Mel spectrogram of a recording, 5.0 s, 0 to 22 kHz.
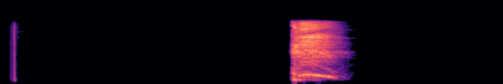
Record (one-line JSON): {"cough_length": "5.0 s", "cough_amplitude": 29180, "cough_signal_mean_std_ratio": 0.24, "survey_phase": "beta (2021-08-13 to 2022-03-07)", "age": "18-44", "gender": "Male", "wearing_mask": "No", "symptom_new_continuous_cough": true, "symptom_sore_throat": true, "symptom_other": true, "symptom_onset": "4 days", "smoker_status": "Never smoked", "respiratory_condition_asthma": false, "respiratory_condition_other": false, "recruitment_source": "Test and Trace", "submission_delay": "1 day", "covid_test_result": "Positive", "covid_test_method": "RT-qPCR", "covid_ct_value": 26.4, "covid_ct_gene": "ORF1ab gene"}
